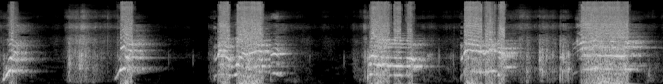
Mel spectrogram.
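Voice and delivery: very high, loud screamed outburst; outraged reaction. Acted. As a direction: scream it in mock shock and outrage. Acting out reaction to hearing friend's story.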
